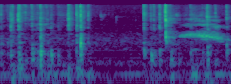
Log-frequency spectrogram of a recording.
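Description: Quick, irregular clicking of keys on a computer keyboard, fairly soft and close, with a brief pause midway and a low background hum underneath; no one speaks.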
